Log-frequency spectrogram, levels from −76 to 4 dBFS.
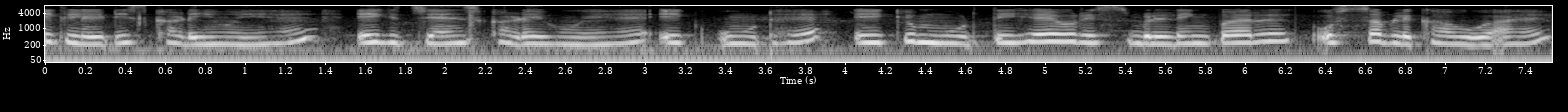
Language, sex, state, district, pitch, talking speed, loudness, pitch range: Hindi, female, Bihar, Bhagalpur, 250 Hz, 190 wpm, -16 LUFS, 230-265 Hz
